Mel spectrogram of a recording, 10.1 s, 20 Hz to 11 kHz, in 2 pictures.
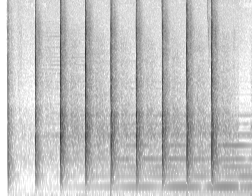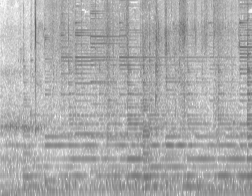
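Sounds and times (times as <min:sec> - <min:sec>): sharp evenly spaced knocks: 0:00.2 - 0:04.8.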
